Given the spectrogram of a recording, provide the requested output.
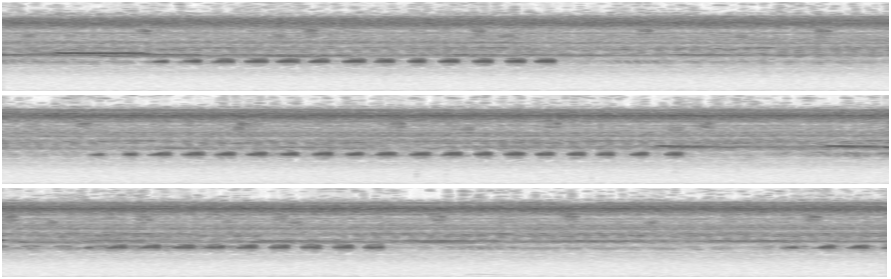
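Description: Autumn insects chirp in rapid, high-pitched pulsed trills over a steady wash of flowing river water.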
